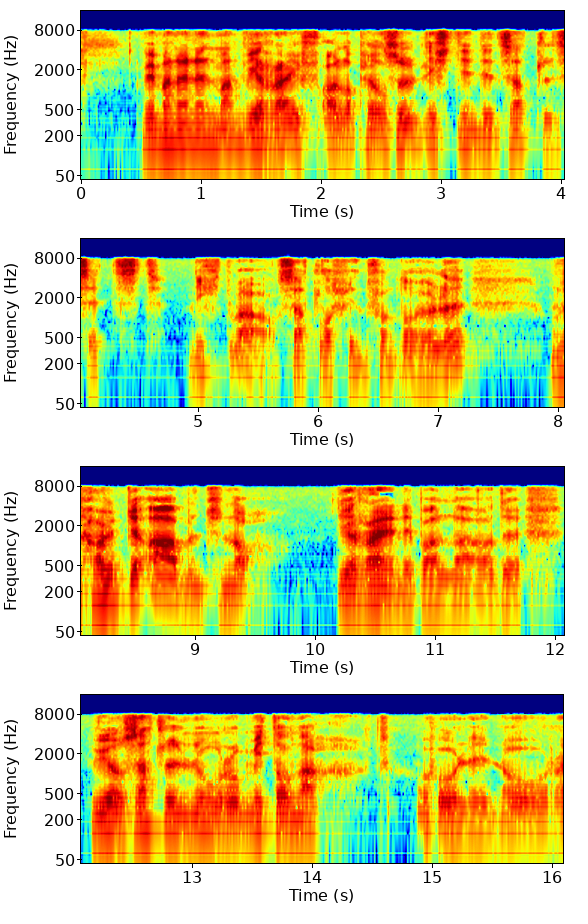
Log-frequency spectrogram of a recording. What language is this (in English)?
German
